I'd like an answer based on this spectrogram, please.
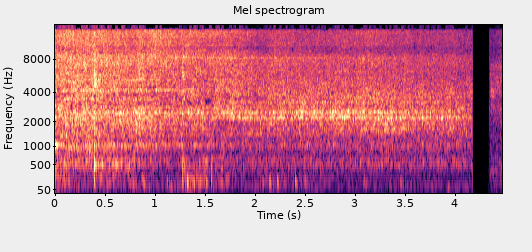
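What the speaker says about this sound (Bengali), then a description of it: "এবার নুনটা দিয়ে আমি আস্তে করে ভাজা ভাজা করে নিই আলুটা" Potatoes fry gently in a pan with salt, giving a soft, even sizzle and hiss at low volume, cut off by a brief silence just before the end.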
